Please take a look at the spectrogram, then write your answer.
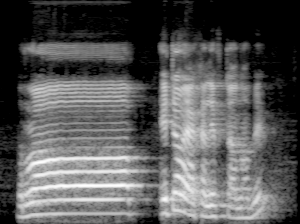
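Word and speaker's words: راء: র হরফটা খুবই সিম্পল। জিহ্বাটা উপরের তালুর সাথে লাগবে। র। র।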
